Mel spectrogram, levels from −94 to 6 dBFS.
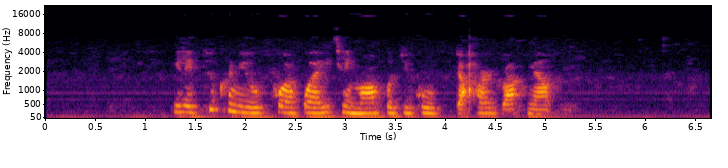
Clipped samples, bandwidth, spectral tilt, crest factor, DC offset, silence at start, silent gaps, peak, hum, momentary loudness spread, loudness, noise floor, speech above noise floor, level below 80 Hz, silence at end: under 0.1%; 5.2 kHz; -9.5 dB/octave; 18 dB; under 0.1%; 1.3 s; none; -2 dBFS; none; 8 LU; -18 LUFS; -54 dBFS; 36 dB; -38 dBFS; 1.6 s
